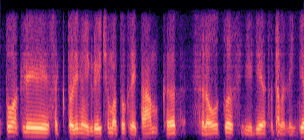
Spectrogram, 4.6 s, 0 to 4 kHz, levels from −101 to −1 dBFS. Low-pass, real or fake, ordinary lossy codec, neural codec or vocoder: 3.6 kHz; fake; AAC, 32 kbps; codec, 16 kHz in and 24 kHz out, 0.9 kbps, LongCat-Audio-Codec, fine tuned four codebook decoder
